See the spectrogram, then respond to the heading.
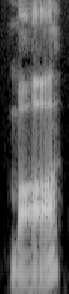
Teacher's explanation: The second tone goes up like you're asking a question.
